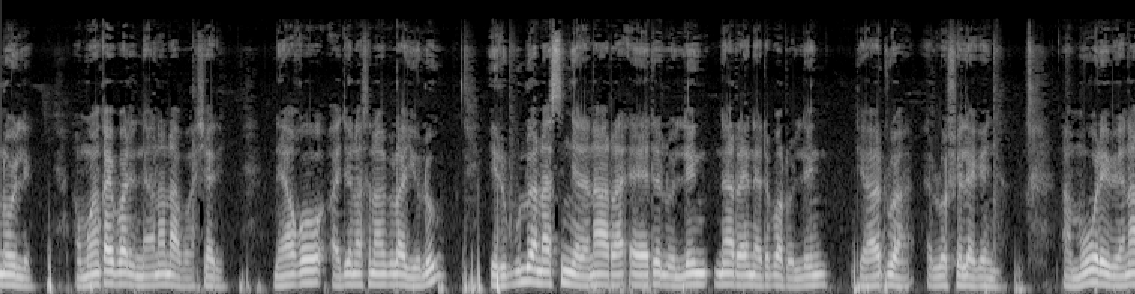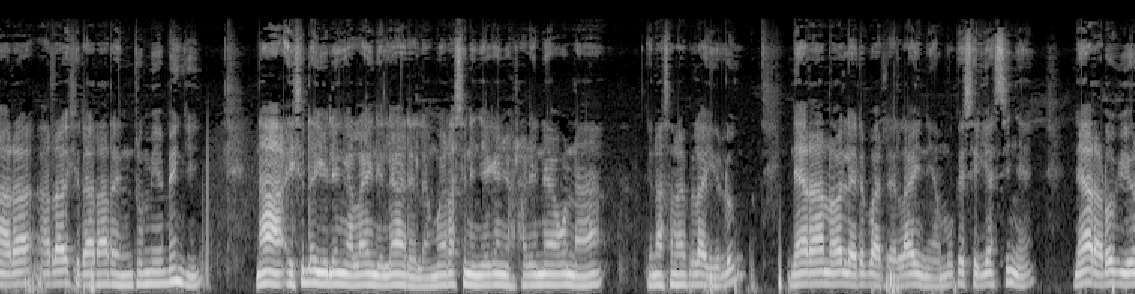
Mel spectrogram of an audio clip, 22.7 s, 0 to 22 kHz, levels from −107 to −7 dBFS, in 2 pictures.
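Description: No technical faults occur anywhere in the recording.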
